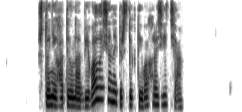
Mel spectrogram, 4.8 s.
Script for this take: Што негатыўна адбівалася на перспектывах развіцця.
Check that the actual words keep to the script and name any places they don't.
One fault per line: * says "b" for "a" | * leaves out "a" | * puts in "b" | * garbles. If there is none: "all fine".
all fine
